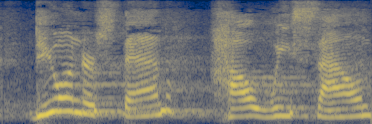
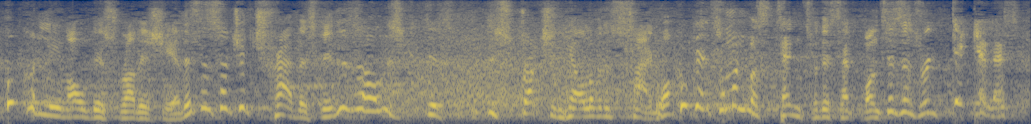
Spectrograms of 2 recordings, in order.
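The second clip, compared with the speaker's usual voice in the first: posh British; faster than usual. Retold or imitated. Comedian mocking how Brits sound, posh British accent. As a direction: play a prissy Brit fussing over litter. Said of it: "It sounds amazing".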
